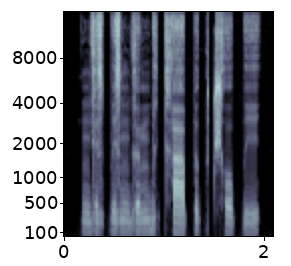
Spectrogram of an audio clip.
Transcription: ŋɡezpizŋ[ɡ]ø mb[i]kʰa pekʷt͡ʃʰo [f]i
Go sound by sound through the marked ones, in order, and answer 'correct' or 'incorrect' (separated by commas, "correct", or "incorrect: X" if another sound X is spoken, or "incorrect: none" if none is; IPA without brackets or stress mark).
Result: correct, correct, incorrect: p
